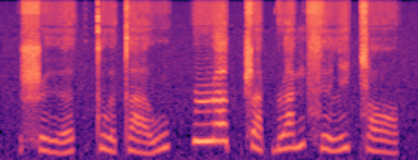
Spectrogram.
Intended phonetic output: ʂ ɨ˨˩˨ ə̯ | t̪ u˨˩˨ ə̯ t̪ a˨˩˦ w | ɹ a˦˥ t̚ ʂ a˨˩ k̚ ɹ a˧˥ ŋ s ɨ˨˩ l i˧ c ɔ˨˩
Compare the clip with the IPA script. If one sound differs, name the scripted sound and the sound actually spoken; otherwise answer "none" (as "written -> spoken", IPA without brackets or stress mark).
none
